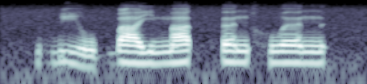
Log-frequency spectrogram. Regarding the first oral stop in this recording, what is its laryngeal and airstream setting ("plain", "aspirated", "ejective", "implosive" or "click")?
implosive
